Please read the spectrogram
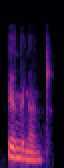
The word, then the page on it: imminent: Indian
